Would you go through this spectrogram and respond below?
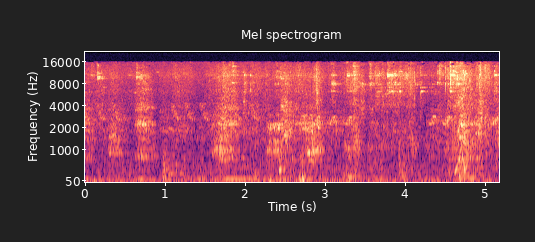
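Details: A husky, a wolf hybrid and a pug playing together: a busy stream of short whines, yelps and growly bursts overlapping one another, with scuffling and rustling noise throughout and a louder cry near the end.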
